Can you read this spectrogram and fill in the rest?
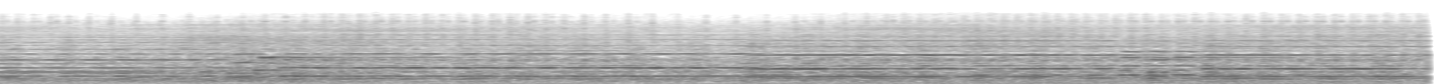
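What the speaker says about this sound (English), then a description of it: "the lining pieces are sewn together." A sewing machine stitches leather shoe lining pieces together in a traditional English shoemaking workshop, a steady close whirring hum with a fine continuous ticking rhythm running without pause.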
